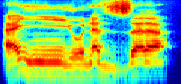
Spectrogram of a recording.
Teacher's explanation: Nun sukun bertemu dengan ya, hukumnya apa? Iaitu kita kena baca dia dengan idgham ma'al gunnah, iaitu dia idgham nakis.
